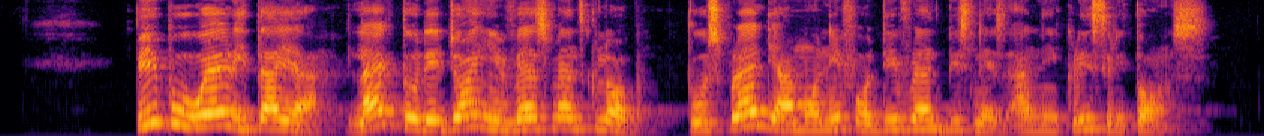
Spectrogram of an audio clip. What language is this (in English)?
Nigerian Pidgin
